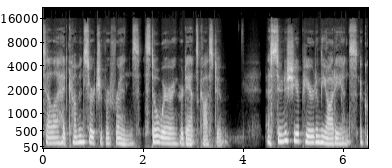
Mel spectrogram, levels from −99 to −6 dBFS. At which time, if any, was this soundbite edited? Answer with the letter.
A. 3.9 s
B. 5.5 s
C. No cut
C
